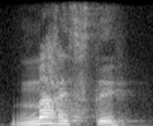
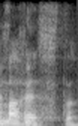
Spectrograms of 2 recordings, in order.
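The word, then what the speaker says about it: Maraiste: Donc c'est maresté, pas mareste. Mareste, ça veut rien dire.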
